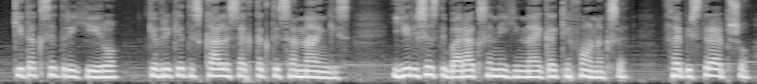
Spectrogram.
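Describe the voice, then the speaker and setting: Female storyteller for scripted narration, dark mellow tone, steady delivery. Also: fairly low pitch. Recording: narration over soft background music.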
